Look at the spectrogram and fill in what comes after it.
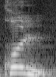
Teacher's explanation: قاف موٹا پڑھیں گے اور لام باریک پڑھیں گے، لام ہمیشہ ہی باریک پڑھا جاتا ہے.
